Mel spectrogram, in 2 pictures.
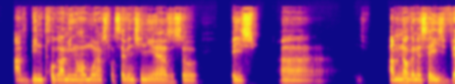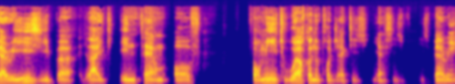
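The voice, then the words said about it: Strong French accent. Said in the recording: “I hear the French accent ... I've got a strong French accent, which after 22 years, you know, the accent doesn't want to leave”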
